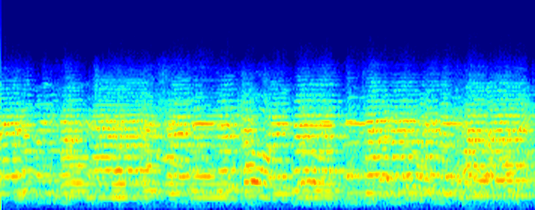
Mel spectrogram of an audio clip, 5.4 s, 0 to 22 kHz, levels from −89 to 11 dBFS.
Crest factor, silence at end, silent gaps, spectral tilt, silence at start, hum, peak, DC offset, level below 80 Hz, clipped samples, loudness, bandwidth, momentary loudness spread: 12 dB; 0 s; none; -4.5 dB/octave; 0 s; none; -4 dBFS; under 0.1%; -68 dBFS; under 0.1%; -15 LUFS; 7 kHz; 3 LU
